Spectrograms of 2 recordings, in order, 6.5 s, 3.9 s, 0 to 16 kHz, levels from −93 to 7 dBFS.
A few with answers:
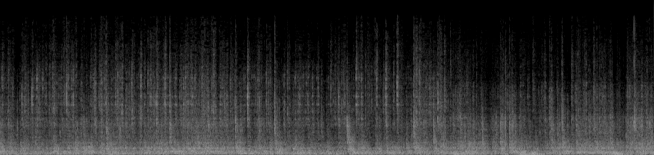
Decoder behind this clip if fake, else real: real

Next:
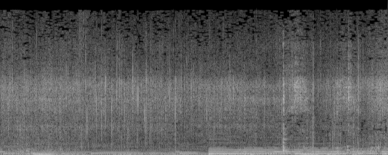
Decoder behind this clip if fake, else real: real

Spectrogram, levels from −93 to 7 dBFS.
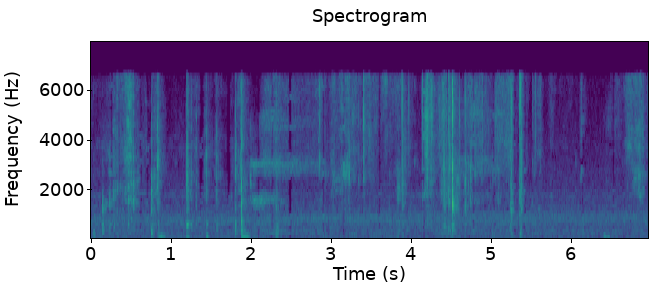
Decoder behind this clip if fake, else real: real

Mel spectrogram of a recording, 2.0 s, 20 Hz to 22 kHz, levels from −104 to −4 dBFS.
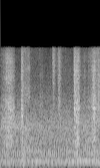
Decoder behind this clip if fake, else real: real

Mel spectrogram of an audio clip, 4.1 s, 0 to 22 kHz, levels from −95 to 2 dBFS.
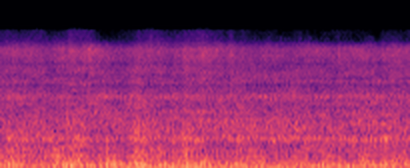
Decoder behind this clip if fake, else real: fake, codec, SNAC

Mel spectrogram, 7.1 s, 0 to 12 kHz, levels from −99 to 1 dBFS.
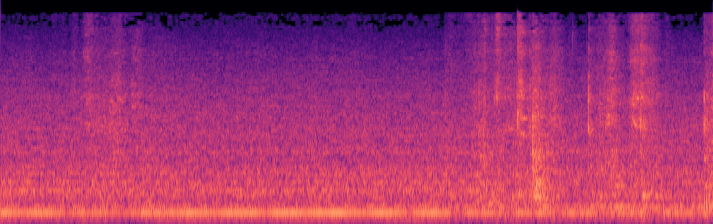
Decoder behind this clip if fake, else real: real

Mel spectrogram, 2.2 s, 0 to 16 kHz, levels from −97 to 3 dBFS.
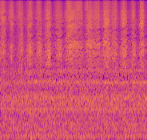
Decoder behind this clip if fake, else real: real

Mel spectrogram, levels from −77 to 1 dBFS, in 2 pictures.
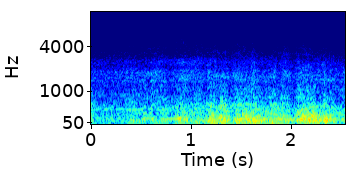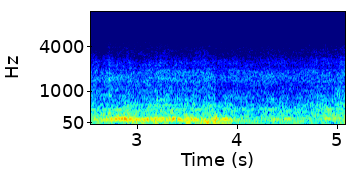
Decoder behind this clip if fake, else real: fake, autoencoder, DAC-VAE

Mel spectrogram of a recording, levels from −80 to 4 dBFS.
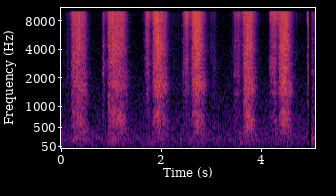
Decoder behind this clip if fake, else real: fake, vocoder, WaveNeXt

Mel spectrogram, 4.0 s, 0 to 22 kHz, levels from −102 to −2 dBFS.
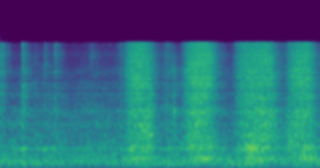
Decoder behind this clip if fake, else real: fake, codec, SNAC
